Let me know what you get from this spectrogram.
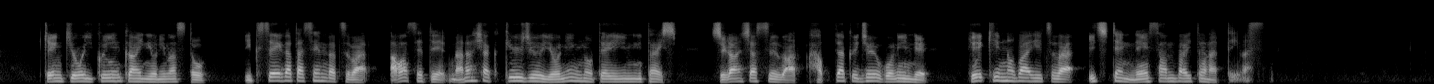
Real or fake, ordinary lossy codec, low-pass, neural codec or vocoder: fake; none; 7.2 kHz; codec, 16 kHz, 1 kbps, FreqCodec, larger model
